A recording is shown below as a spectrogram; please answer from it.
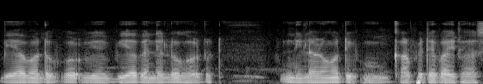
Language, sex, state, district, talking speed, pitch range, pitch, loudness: Assamese, male, Assam, Sonitpur, 150 wpm, 95-100 Hz, 100 Hz, -17 LUFS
